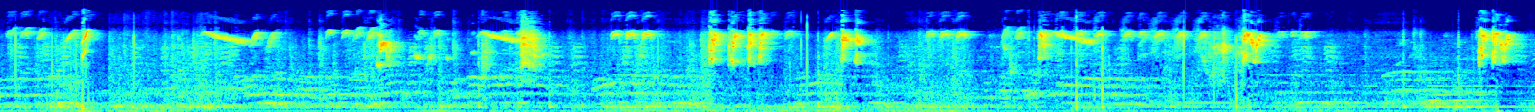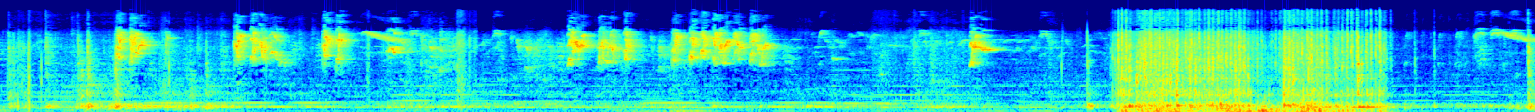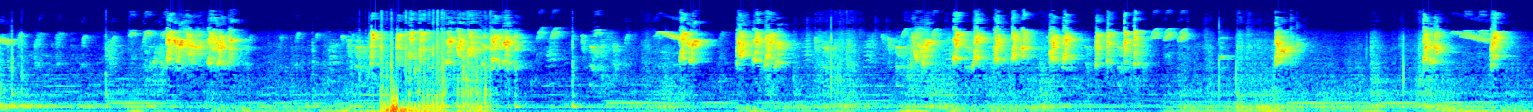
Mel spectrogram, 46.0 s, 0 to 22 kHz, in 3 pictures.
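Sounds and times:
background music: 0.0 - 46.0
sparrows chirping: 0.0 - 46.0
bird wings flapping: 26.5 - 29.3, 34.5 - 35.7.

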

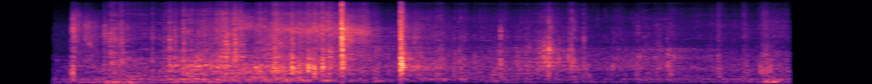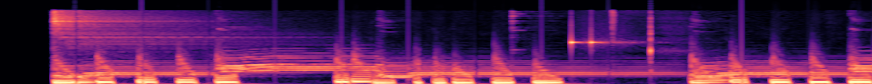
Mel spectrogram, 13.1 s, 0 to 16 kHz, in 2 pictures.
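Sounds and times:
skateboard clacks: 0.4 - 5.9
skateboard wheels rolling on paving: 0.4 - 6.0.

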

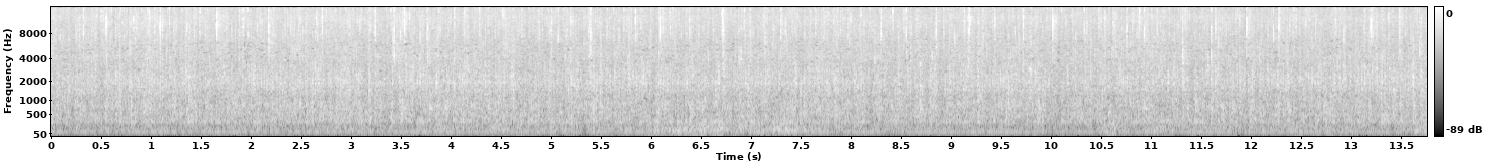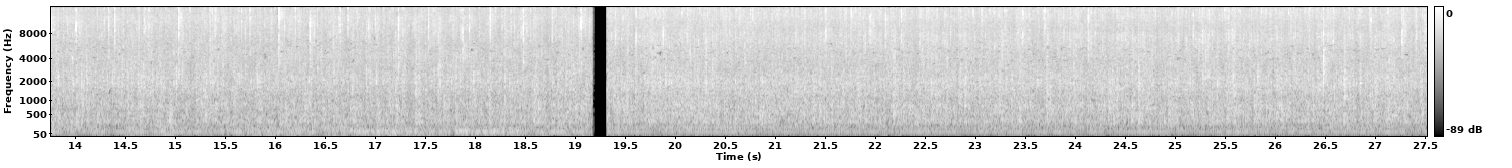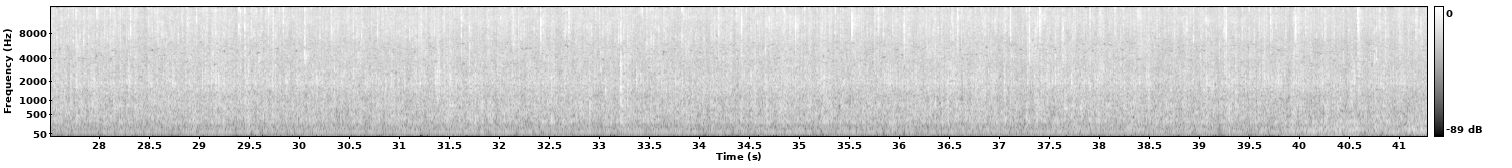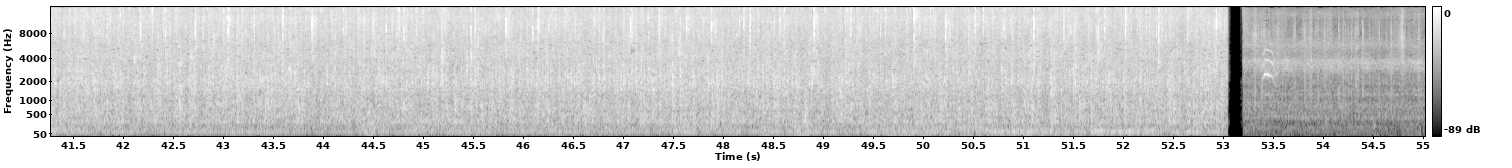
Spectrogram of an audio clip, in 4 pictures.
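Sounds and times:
steady rain falling: 0.0 - 55.0
raindrop ticks: 21.8 - 55.0.

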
